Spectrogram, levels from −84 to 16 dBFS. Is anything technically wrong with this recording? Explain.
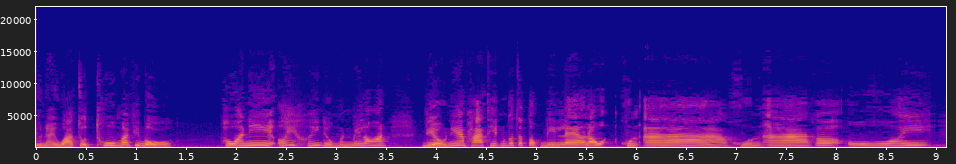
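Yes. From 6.11 s to the end, a time-stretched section slows the speech to about 0.56 speed, so it drags. Pitch stays put, unlike a slowed recording, likely from software repeating short pieces.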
